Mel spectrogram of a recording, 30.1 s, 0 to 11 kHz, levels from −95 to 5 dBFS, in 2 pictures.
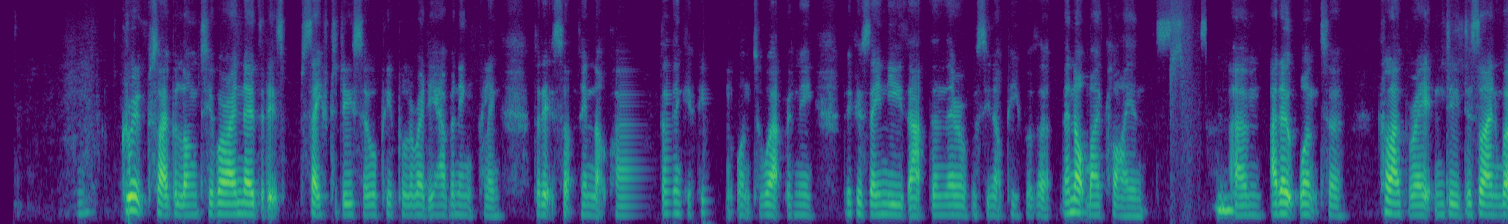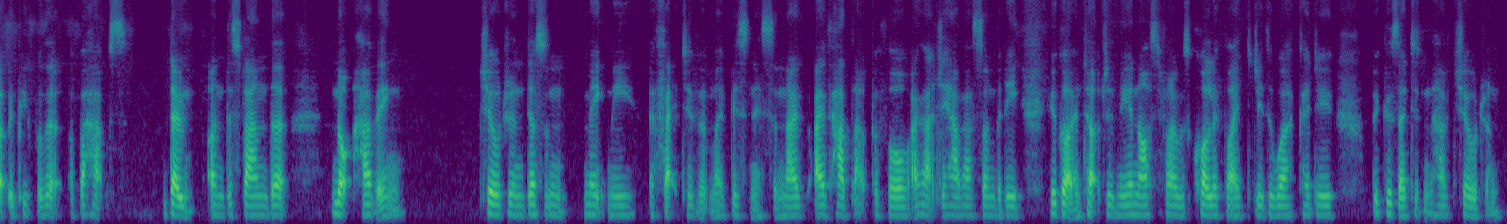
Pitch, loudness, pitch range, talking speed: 145 Hz, -28 LUFS, 140-155 Hz, 215 wpm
